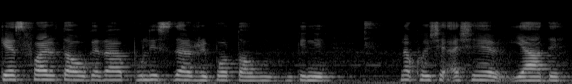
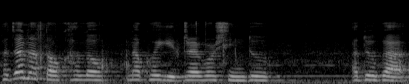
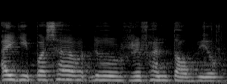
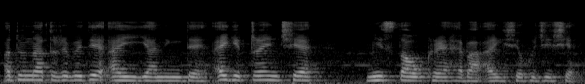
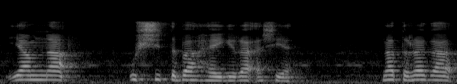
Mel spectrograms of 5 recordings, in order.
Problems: background sounds at intervals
